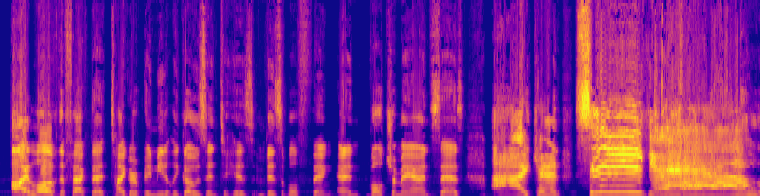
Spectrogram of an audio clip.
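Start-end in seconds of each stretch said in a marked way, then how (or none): 6.2-9.5 ridiculously stretched, very high, very slow drawn-out shout. Recapping a ThunderCats scene, imitating Vulture Man, drawn out. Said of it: "this long, drawn out, like ridiculous, over exaggerated".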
